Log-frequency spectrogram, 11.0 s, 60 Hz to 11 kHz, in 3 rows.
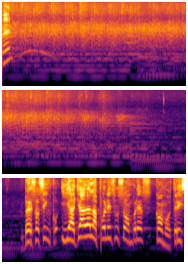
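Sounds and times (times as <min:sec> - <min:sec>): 
audience applauding: 0:00.0 - 0:06.7
speech: 0:07.8 - 0:11.0.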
